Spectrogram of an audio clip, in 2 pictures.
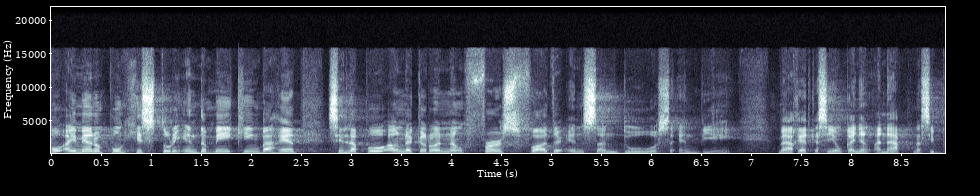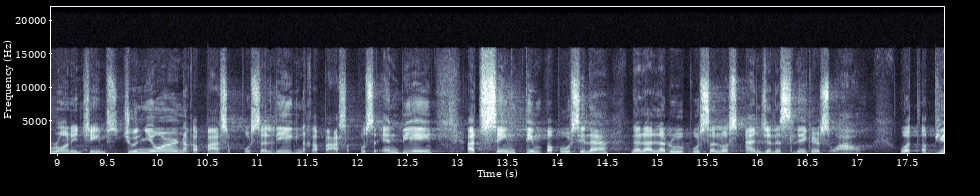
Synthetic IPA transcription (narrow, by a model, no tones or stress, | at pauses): poʔɐjmɛɾonpʊŋhist̪oɾiʔɪ̃nd̪ɐmejkɪŋbaːkɪt̪̚sɪlapoʔɐŋnɐɡ̚kɐɾoʔonːɐŋfɛɹst̪fad̪ɛɹʔɛ̃nd̪sɐnd̪uhosɐʔɛnbḭːʔḛj | baːkɪt̪̚kɐsɛjʊŋkɐɲːaŋʔɐ̰nak̚nɐsɪbɹonid͡ʒẽjmsd͡ʒuːnjoɹnɐkɐpaːsok̚pʊsɐliɡ̚nɐkɐpa̰ːsok̚pʊsɐʔɛnbiːʔejʔɐt̪̚sejmt̪impɐpusɪlanɐlaːlɐɾuːpʊsɐlosʔãnd͡ʒɛlɛslikɛɹswaw | wɐt̪ɐb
